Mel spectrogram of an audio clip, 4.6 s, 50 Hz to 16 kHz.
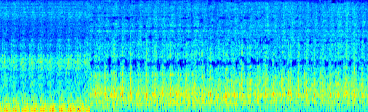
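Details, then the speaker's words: Suzuki GS500 twin whose starter had been slipping on the gear: catches after a brief low throb, then idles with a busy metallic clatter; commenters suspect the cam chain tensioner or magneto-side gear, not confirmed. "esse barulho tô ouvindo as pessoas comentarem tensor da corrente de comando ou na engrenagem aqui que fica aqui na no Magneto"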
